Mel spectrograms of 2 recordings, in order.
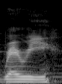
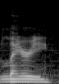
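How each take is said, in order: First: The name starts with an R-like sound. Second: The name starts with a clear L sound. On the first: "they usually use R as kind of like a replacement for L" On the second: "instead of Larry"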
